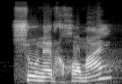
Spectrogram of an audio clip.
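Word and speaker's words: συνέρχομαι: Vámonos a la palabra griega juntasen, es la número 4905, que se pronuncia sunerhomai y significa cohabitar conyugalmente, es decir, hacer el amor.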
